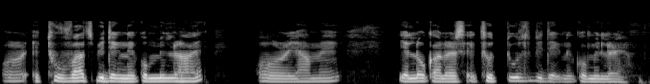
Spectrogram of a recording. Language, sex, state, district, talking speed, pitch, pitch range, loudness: Hindi, male, Arunachal Pradesh, Papum Pare, 220 wpm, 145 Hz, 135-155 Hz, -17 LUFS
